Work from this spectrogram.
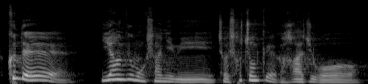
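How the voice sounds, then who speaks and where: A man's voice: medium pitch, big pitch swings, moderate pace, darkish tone. A man preaching a sermon to a congregation. He keeps asking them questions and acts out quoted speech in a raised voice. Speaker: pastor. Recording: church hall with a microphone.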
